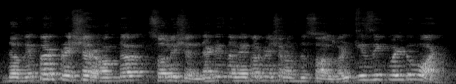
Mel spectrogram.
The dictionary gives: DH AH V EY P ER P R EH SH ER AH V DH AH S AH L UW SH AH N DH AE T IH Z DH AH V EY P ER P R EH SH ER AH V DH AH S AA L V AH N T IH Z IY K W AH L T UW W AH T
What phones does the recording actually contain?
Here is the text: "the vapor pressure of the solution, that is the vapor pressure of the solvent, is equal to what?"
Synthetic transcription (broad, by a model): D AH V EY P ER P R EH SH ER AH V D AH S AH L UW SH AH N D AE T IH Z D AH V EY P ER P R EH SH ER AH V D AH S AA L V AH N IH Z IY K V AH L T UW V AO T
